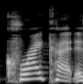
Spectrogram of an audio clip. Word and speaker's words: Cricut: And I want to defend myself by saying, as a spelling bee champion who is very aware of the rules of phonics, cry cut is how you pronounce that collection of letters. – Wait, I'm going to push back on that one. It's spelled cricket and it has an antenna on top of the C. – It's spelled C-R-I-C-U-T. And the rules of phonics dictate that you would pronounce that cry cut.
